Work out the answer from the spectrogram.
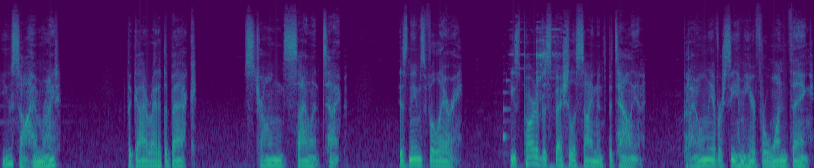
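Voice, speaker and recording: A man's voice: on the low side, normal speed, long pauses, darkish tone, lightly acted. An actor playing an easygoing, knowledgeable local man in a video game, talking in a casual, conversational way. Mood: relaxed, friendly. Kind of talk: video game character dialogue.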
